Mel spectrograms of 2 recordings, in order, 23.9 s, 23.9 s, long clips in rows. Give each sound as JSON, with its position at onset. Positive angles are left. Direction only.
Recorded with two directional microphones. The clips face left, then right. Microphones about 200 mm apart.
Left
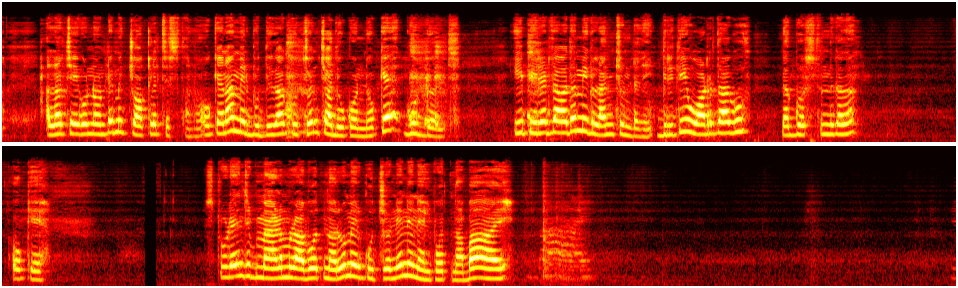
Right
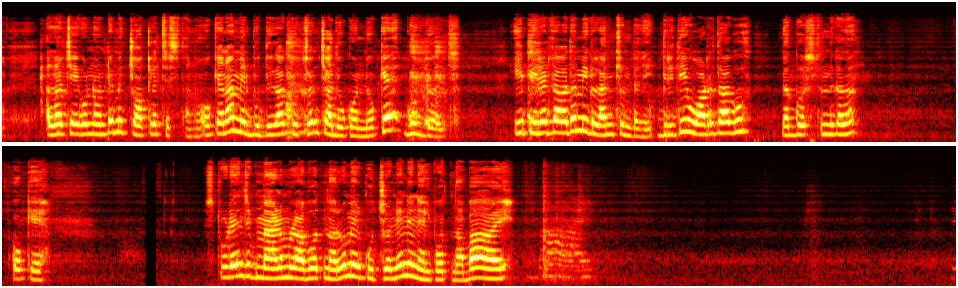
{"t": 0.0, "sound": "a woman's voice", "side_deg": 0}
{"t": 12.2, "sound": "a woman's voice", "side_deg": 5}
{"t": 14.0, "sound": "a woman's voice", "side_deg": 0}
{"t": 17.0, "sound": "speech", "side_deg": -25}
{"t": 17.4, "sound": "a woman's voice", "side_deg": 0}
